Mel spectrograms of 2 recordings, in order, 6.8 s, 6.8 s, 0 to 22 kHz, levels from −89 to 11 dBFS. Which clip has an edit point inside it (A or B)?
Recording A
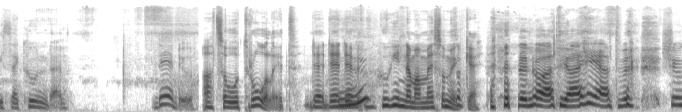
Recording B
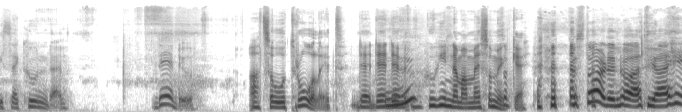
A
